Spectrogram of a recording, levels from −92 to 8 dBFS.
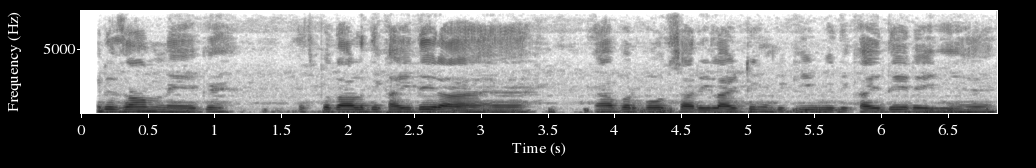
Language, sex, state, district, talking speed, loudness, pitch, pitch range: Hindi, male, Haryana, Rohtak, 175 wpm, -15 LUFS, 145 Hz, 135-155 Hz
